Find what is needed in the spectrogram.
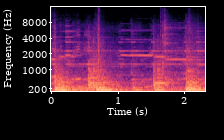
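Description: Awa Odori accompaniment music: drums struck in a steady dance rhythm, three strong beats, under a held high melody line.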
